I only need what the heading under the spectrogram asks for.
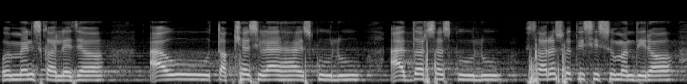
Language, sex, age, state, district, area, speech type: Odia, female, 45-60, Odisha, Dhenkanal, rural, spontaneous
